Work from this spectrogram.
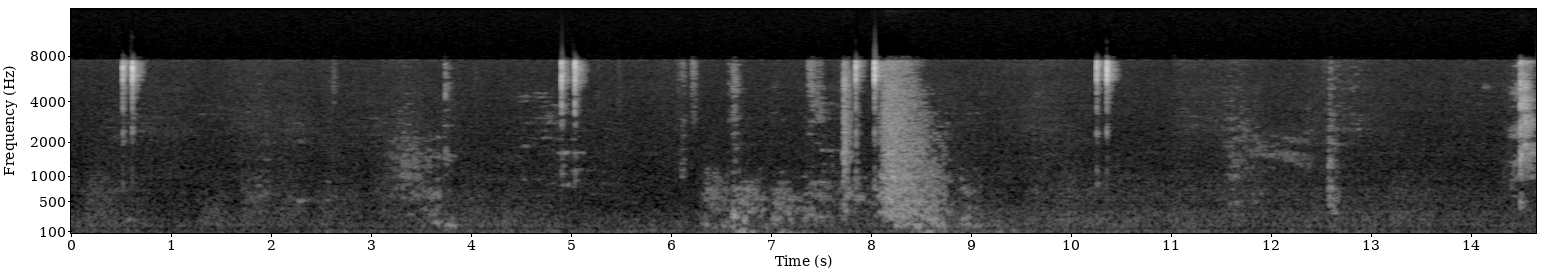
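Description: Sharp mouse clicks from right-clicking and deleting tables in Power BI, scattered singly and in short pairs across a quiet room background, close and fairly soft, with no talking.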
